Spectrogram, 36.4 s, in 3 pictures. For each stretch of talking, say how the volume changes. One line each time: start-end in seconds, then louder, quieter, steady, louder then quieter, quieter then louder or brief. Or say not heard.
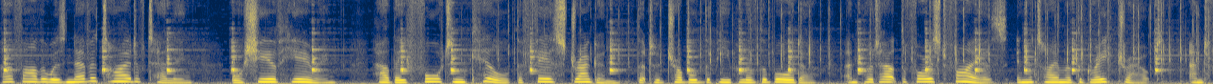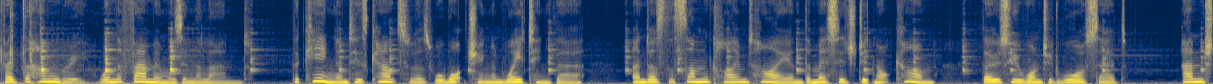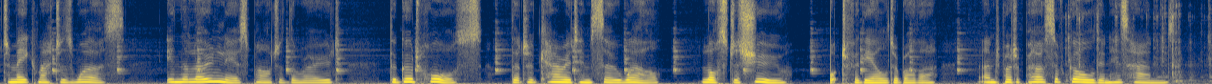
0.0-36.0 steady.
